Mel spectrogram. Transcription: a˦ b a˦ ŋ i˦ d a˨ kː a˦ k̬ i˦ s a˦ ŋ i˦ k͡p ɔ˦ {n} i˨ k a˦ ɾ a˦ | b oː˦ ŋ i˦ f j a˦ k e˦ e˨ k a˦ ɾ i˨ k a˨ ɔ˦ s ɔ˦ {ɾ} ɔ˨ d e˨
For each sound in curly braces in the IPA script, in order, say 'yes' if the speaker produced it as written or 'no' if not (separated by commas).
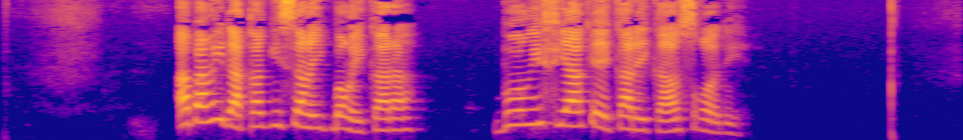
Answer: no, no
